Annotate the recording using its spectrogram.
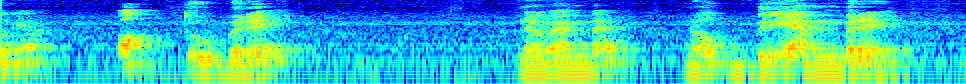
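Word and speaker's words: noviembre: नवंबर नोबियम्बरे. इसमें हमेशा बी की थोड़ी साउंड आती है.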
